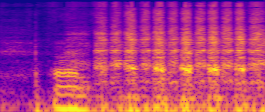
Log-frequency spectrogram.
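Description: Rhythmic rasping strokes of a Shinto rasp contouring the wooden neck of a cigar box guitar, steady back-and-forth filing close up and fairly loud, with no talking.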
